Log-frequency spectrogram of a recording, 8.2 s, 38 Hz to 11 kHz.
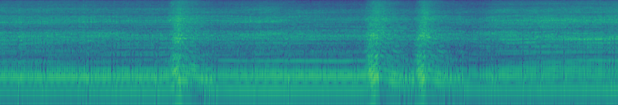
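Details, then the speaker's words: Cold 2006 Honda CRF250F single at about 25°F in Wisconsin, before teardown; starts good, steady even idle with smooth regular low thump, no knocks or misses, clean bike in need of some maintenance. "I just wanted to fire this up so you can hear it run um bike is clean starts good runs 's good idle's good"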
